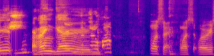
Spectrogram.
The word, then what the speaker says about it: avant-garde: Avant-garde. What's that? What were you saying? Oh, I was just gonna say, how did Keon say it? It's avant-garde. Yeah. Avant-garde. Avented Garde, yeah.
